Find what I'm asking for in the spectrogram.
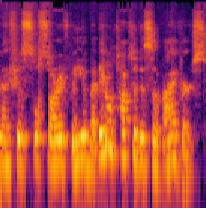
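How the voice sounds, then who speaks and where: Speaking with a Brazilian Portuguese accent, a woman has a dark, mellow tone at a medium pitch. Her pace is fairly quick. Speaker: abortion survivor and activist. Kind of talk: interview testimony.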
